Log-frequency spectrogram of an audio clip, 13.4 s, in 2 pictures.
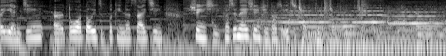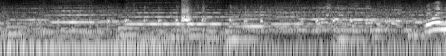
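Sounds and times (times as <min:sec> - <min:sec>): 
speech: 0:00.0 - 0:05.2
farmyard poultry calling: 0:03.2 - 0:13.3
faint voices murmuring: 0:03.4 - 0:13.3
farmyard chickens clucking: 0:03.4 - 0:13.3
sharp poultry squawks: 0:03.6 - 0:12.8.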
